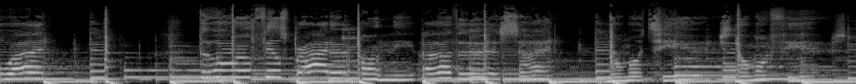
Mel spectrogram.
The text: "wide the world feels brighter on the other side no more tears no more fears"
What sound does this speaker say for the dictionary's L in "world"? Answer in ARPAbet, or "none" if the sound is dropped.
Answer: L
